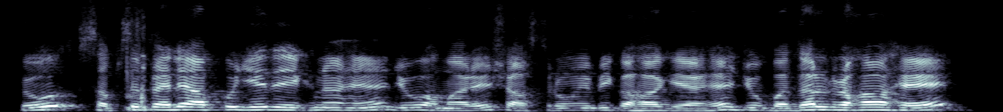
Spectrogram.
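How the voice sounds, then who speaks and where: Pitched high, a man's voice keeps fairly even intonation. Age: 60s. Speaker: spiritual teacher. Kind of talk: spiritual satsang discussion. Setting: video call.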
